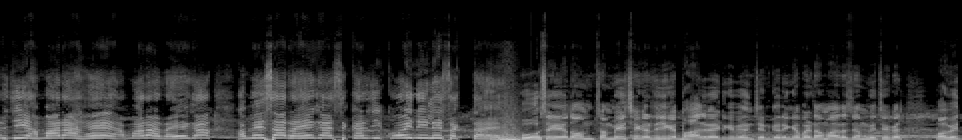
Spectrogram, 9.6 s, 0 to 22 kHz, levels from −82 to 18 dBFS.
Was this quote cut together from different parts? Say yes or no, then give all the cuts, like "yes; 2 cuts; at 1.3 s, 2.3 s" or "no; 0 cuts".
yes; 1 cut; at 5.1 s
